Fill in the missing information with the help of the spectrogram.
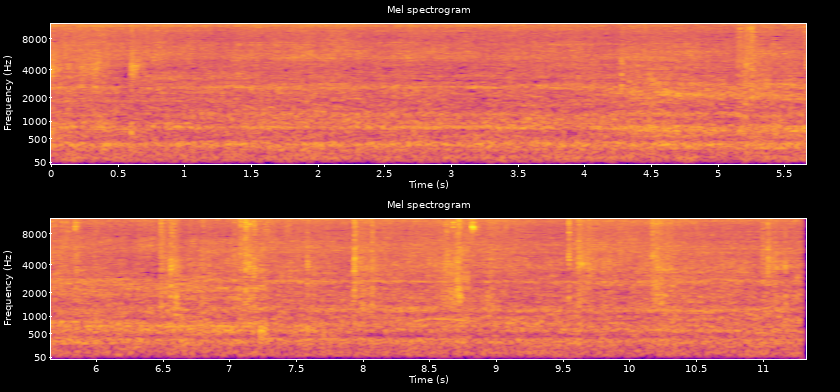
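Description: Steady roar of a gas wok burner, with several sharp clanks of a metal ladle against the wok in the second half.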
